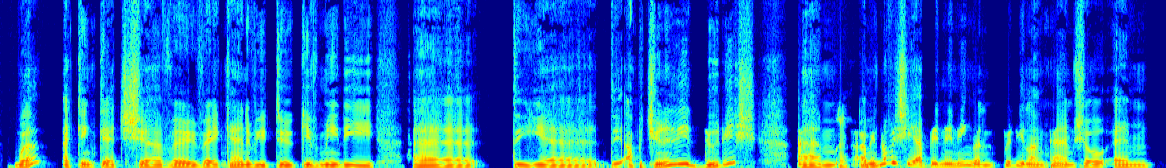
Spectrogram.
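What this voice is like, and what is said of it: Noticeable Dutch accent. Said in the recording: “You've still got quite an accent, though.”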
